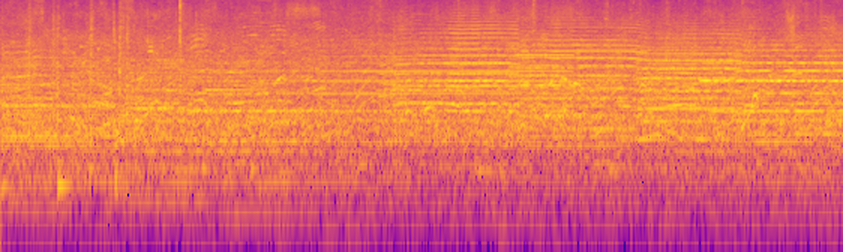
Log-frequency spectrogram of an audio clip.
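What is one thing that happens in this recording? A marching band plays brass and woodwinds loudly outdoors.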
